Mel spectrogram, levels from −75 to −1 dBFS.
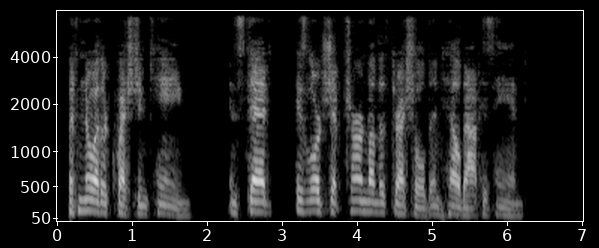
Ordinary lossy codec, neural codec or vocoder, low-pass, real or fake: AAC, 32 kbps; none; 7.2 kHz; real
